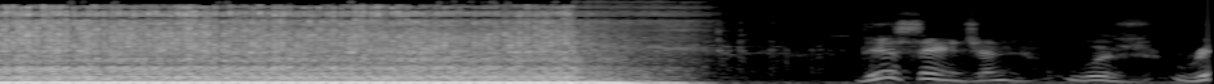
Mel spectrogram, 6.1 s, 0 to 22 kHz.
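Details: Freshly built V8 from a bare block on an engine run stand with mechanical fuel pump, first start-up: deep, even idle with a steady beat and no misses, then clean shutdown; sounds healthy.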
